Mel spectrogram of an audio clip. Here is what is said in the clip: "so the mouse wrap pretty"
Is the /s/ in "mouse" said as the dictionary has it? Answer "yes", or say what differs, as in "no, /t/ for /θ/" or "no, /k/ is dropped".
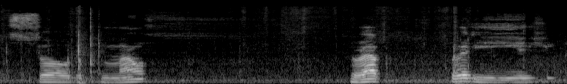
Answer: no, /θ/ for /s/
